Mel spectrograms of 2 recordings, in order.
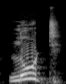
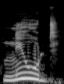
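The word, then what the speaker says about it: nude: intimate intimate intimate ঘনিষ্ঠ নুড মানে উলঙ্গ নুড নুড নট নিউড নুড নুড মিন উলঙ্গ নুড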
